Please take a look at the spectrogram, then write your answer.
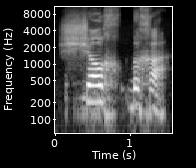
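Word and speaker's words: וּבְשׇׁכְבְּךָ: Most people, it really is pronounced Uvshochbecha. Uvshochbecha. This becomes an O sound here.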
